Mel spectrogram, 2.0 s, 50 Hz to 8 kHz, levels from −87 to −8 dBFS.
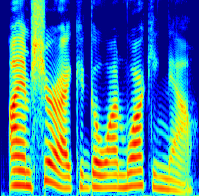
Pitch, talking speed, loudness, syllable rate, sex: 190 Hz, 270 wpm, -19 LUFS, 5.6 syllables/s, female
